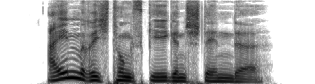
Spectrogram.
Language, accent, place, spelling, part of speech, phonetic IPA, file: German, Germany, Berlin, Einrichtungsgegenstände, noun, [ˈaɪ̯nʁɪçtʊŋsˌɡeːɡn̩ʃtɛndə], De-Einrichtungsgegenstände.ogg
- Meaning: nominative/accusative/genitive plural of Einrichtungsgegenstand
